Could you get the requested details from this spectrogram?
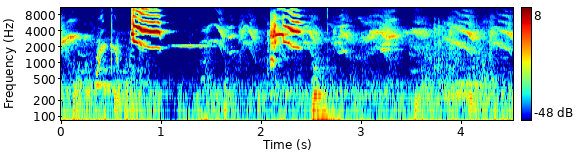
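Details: White male and green rose-ringed parakeets in talking mode give two loud, piercing, harmonic-rich squawks about a second apart, one trailing into a thin steady whistle, between soft murmured chatter.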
